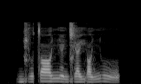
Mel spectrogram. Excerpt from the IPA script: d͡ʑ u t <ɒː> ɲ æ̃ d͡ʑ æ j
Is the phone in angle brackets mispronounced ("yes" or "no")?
no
